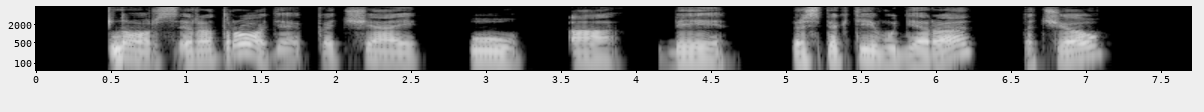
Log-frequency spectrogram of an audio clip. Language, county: Lithuanian, Kaunas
